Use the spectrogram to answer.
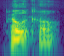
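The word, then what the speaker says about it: Pelicot: right with pel pelo okay say that again pelico pelico sorry so I don't mispronounce that again why that was so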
